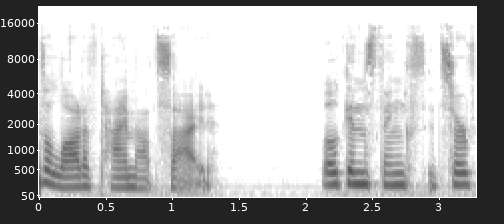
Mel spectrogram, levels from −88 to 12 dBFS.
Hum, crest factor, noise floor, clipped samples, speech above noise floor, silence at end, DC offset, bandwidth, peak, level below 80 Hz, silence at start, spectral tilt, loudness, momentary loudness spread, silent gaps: none; 18 dB; -76 dBFS; under 0.1%; 44 dB; 0.05 s; under 0.1%; 16 kHz; -16 dBFS; -68 dBFS; 0 s; -5 dB/octave; -33 LUFS; 8 LU; none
